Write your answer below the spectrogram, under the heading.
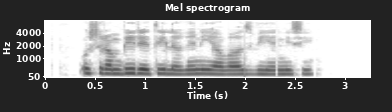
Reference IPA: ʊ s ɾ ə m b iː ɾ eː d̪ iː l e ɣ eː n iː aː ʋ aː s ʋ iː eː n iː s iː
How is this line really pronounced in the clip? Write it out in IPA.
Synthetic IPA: ʊ s ɾ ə m b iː ɾ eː t̪ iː l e ɣ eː n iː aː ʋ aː z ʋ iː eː n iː s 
